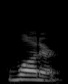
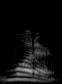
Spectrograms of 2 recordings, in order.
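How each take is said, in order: First: The T is pronounced like a D. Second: The same.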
